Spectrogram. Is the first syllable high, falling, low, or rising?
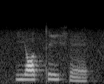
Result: high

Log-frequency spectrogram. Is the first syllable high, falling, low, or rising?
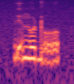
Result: falling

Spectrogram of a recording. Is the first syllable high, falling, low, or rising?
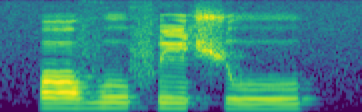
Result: high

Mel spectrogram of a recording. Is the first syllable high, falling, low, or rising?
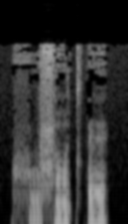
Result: low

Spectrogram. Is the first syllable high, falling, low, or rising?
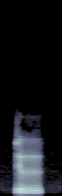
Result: low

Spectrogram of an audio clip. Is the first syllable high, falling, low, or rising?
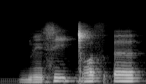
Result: low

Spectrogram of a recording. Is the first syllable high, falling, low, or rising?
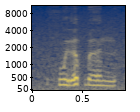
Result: rising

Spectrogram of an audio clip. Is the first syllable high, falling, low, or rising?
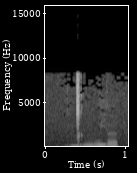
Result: low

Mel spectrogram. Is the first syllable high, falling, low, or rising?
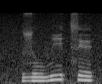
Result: low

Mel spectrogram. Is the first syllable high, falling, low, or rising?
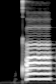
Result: high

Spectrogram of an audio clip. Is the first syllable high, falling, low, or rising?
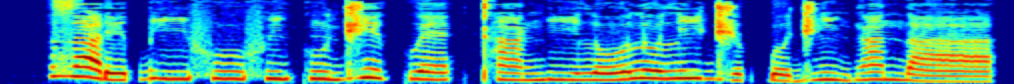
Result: falling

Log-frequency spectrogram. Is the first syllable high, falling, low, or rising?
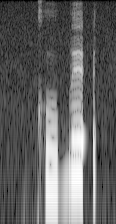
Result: low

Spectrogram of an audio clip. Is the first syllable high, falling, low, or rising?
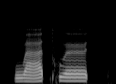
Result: rising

